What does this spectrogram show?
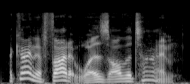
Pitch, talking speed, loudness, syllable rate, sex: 155 Hz, 285 wpm, -16 LUFS, 5.7 syllables/s, male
